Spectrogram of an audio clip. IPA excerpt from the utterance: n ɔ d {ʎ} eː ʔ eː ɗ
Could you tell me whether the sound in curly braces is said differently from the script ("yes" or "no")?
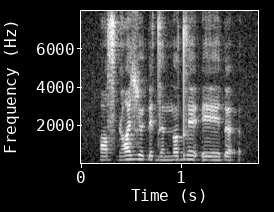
yes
